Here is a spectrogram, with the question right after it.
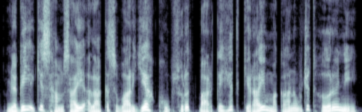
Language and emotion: Kashmiri, surprised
